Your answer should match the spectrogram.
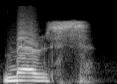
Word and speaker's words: Merz: It's like M-E-R-Z. I've heard it pronounced the right way, and of course, that's escaping me today. – Merz. – There we go. – You can say it like Frederick. That. That's Merz.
